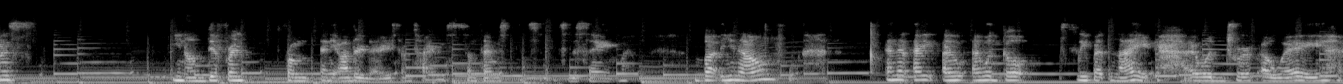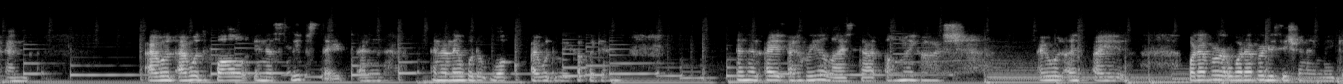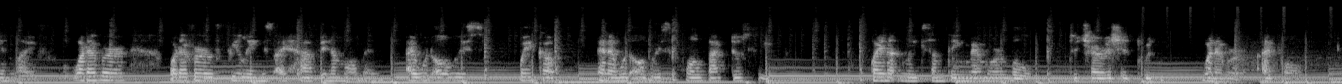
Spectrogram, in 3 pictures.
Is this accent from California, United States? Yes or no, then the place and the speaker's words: yes; Los Angeles, California, United States; I'm from Los Angeles, and I work through social media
